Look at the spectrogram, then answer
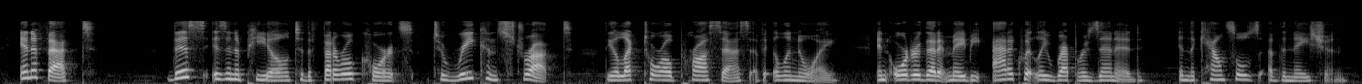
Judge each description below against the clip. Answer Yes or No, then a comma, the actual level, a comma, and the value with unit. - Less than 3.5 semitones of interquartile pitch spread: Yes, average, 3.1 semitones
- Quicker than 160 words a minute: No, slow, 135 wpm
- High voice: Yes, high, 205 Hz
